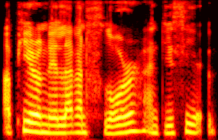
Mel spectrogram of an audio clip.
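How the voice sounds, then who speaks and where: A woman's voice: fairly low pitch, steady tone, fast, no room sound, studio quality. A young woman from Austria with an Austrian German accent, chatting reflectively as a podcast guest. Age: young adult. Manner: reflective, frequent "like" and soft laughs. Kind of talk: casual interview chat. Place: apartment on a high floor.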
